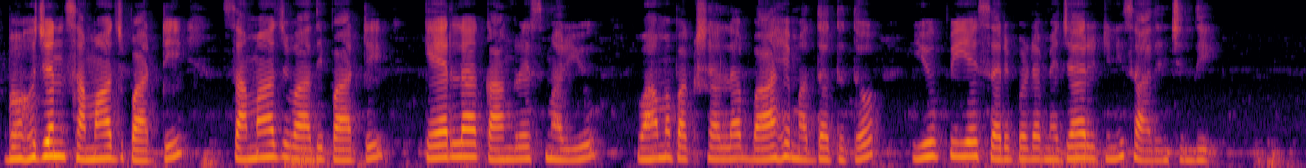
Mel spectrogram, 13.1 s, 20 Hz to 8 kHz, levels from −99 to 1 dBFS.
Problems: constant background noise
